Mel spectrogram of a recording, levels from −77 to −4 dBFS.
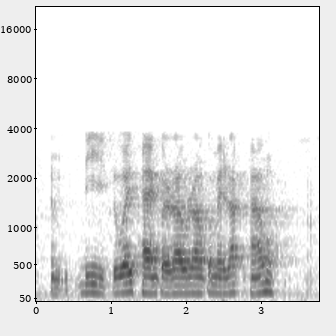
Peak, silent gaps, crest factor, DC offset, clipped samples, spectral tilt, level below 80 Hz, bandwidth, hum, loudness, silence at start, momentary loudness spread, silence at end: -16 dBFS; none; 16 dB; under 0.1%; under 0.1%; -5.5 dB/octave; -64 dBFS; 4 kHz; none; -32 LUFS; 0 s; 13 LU; 0.15 s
